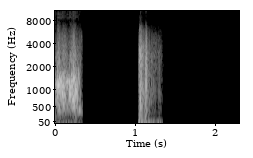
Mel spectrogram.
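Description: A soft landing thud sounds.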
